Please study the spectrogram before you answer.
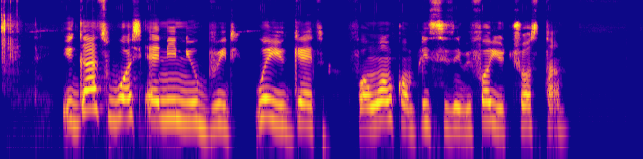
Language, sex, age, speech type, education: Nigerian Pidgin, female, 15-29, spontaneous, tertiary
